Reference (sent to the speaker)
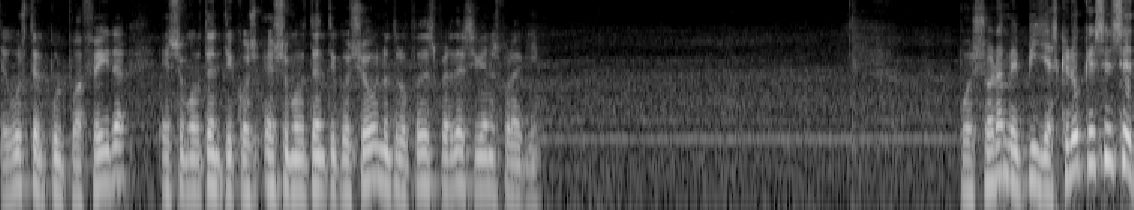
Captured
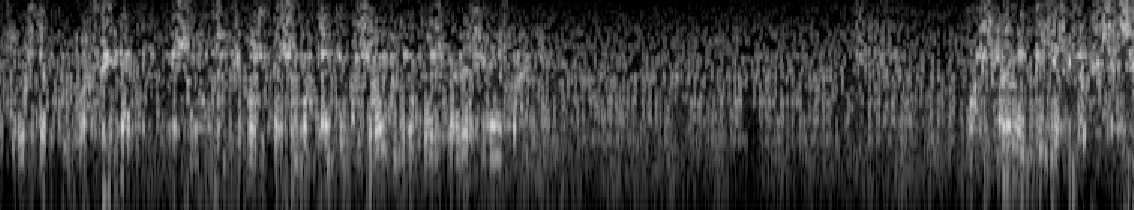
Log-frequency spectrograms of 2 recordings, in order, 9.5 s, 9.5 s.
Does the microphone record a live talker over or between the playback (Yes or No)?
No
